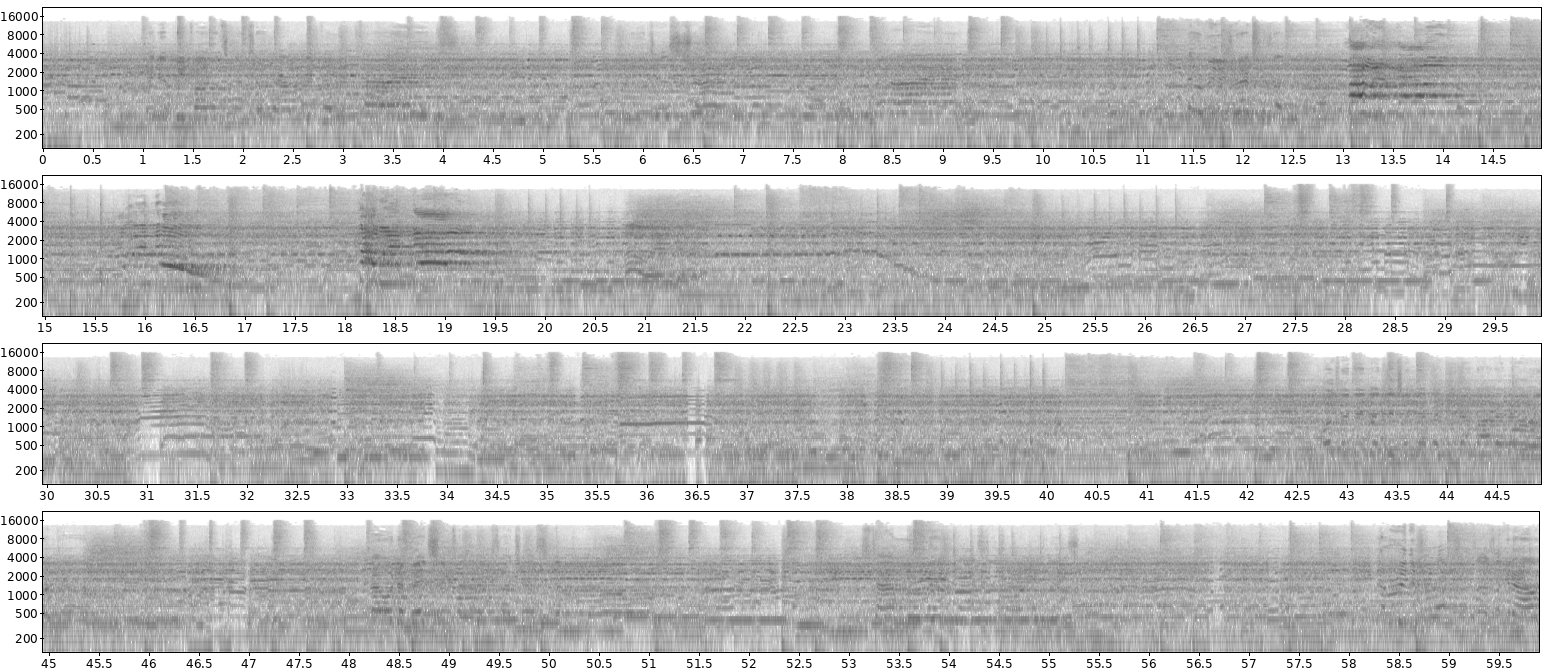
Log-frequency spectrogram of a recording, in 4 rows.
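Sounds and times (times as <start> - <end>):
person singing: 0.0 - 30.0, 40.7 - 59.9
rock guitar music: 0.0 - 59.9.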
